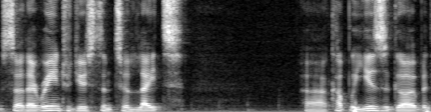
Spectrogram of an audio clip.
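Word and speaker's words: Leyte: And so it's possible there's only one Philippine eagle on the island of late L E Y T. I think it's pronounced late.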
